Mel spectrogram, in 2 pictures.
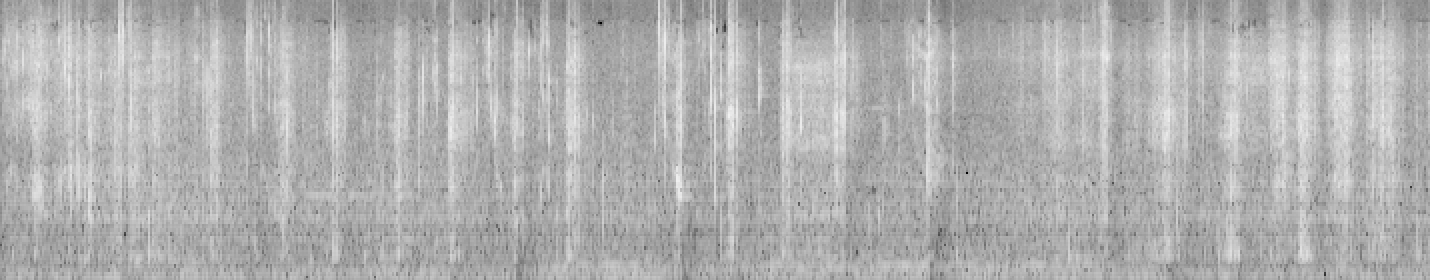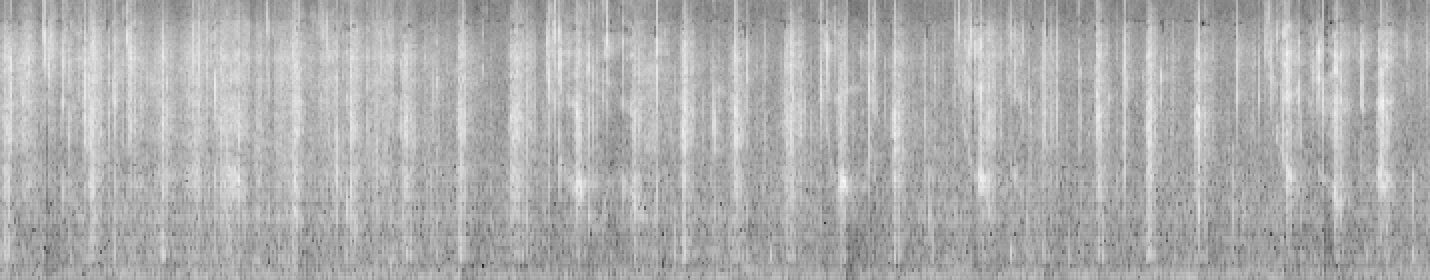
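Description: Freezer frost being crunched: a near-continuous run of crisp crunches from mouthfuls being bitten and chewed and a spoon breaking into the frost in the bowl.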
